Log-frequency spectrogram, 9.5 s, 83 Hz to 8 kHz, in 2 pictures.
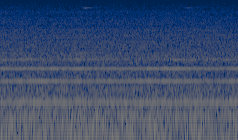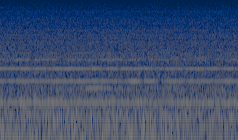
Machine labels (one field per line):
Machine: fan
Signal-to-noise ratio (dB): 0 dB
